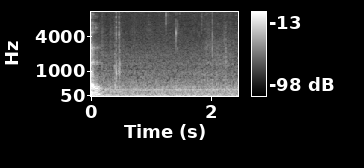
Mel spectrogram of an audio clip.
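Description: Near silence: quiet room tone with a faint low hum and a few faint short clicks.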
